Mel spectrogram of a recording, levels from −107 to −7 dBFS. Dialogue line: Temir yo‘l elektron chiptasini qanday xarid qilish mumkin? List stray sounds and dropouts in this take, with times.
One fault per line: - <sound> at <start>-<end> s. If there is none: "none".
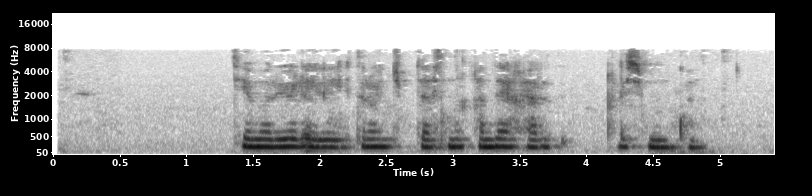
none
